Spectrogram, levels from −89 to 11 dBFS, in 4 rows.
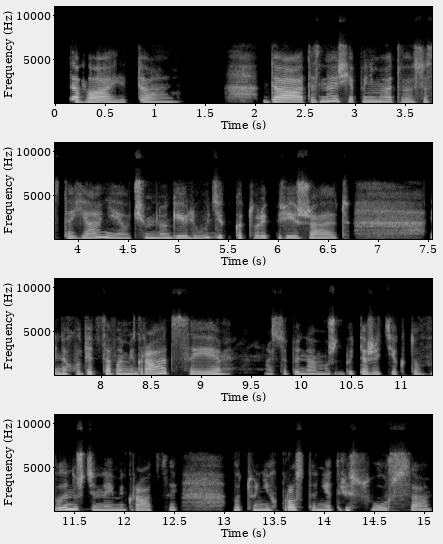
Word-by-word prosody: Давай, 205 -4 +4
да. 210 -1 0 1.0
Да, 230 -4 +8
ты 220 - -5
знаешь, 270 +4 +2
я 245 - -1
понимаю 245 0 -1
твоё 220 -2 -5
состояние. 215 +2 -1
Очень 210 +2 0
многие 210 -1 0
люди, 210 +1 -3
которые 205 -1 -2
переезжают 205 0 0 0.8
и - - -3
находятся 215 +1 0
в 205 - -14
эмиграции, 200 -1 +2 0.3
особенно 205 -1 -4
может 200 -2 -3
быть 200 +1 -7
даже 190 -1 +3
те, 200 +1 -3
кто 195 -1 -7
в 180 - -20
вынужденной 220 -2 +3
эмиграции, 190 +2 -3 0.5
вот 200 +1 -5
у 205 - +1
них 215 +2 -2
просто 240 -2 +2
нет 210 +1 -1
ресурса, 210 - -2
210 Hz, 130 wpm, -27 LUFS, 200-225 Hz, 1.0 s, Да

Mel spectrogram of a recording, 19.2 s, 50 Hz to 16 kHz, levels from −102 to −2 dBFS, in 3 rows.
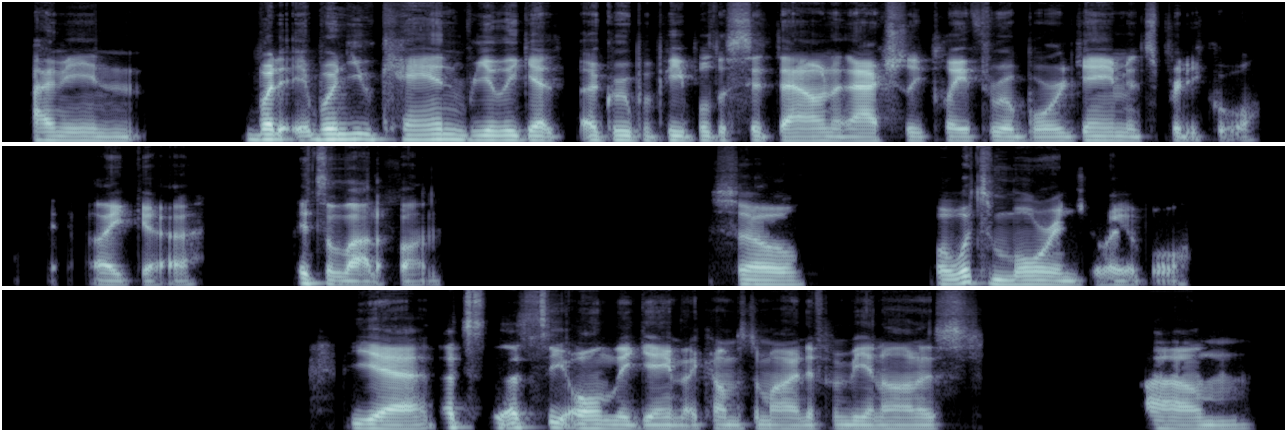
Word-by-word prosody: I 110 0 +1
mean, 105 -2 -4 0.6
but 130 +1 +6
i - - 0
when 135 +3 +5
you 135 0 0
can 130 -1 +1
really 115 0 +2
get 110 -3 +3
a - - +1
group 115 -2 -2
of 105 - -9
people 110 +1 -1
to 105 - -7
sit 110 -1 -5
down 100 +1 +4
and 100 - -2
actually 100 +1 +4
play 100 0 +1
through 105 +1 -4
a - - -2
board 100 0 -4
game, 105 0 +3
it's 100 - -7
pretty - - -6
cool, - - -13 0.4
eh, - - -20 0.2
like, - - +1 0.2
uh, - - -4 0.5
it's 130 0 -1
a - - 0
lotta 95 -1 +1
fun. - - -7 1.4
So, 105 -2 +1 0.7
but 115 - 0
what's 155 -2 +1
more 110 -1 +1
enjoyable? 100 0 -6 2.2
Yeah, 100 -3 +6
that's 125 +1 -1
that's 125 +1 -1
the 125 -4 -1
only 105 -2 +2
game 100 0 +2
that 95 - -6
comes 100 0 -4
to - - -8
mind, 95 -1 -1
if 95 - -9
I'm 100 - -7
being 100 -1 -1
honest. 95 +1 -5 0.9
Um 95 0 -2
105 Hz, 165 wpm, -28 LUFS, 100-115 Hz, 2.2 s, but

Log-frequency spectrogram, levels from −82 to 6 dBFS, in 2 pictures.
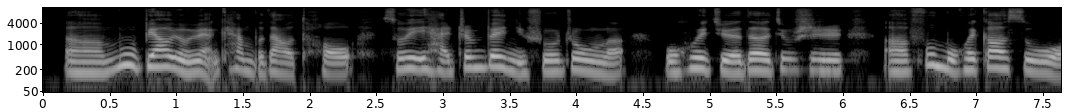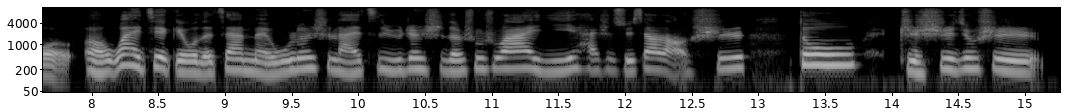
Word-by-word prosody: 呃， 165 -1 -1
目 250 +9 +2
标 240 +1 +4
永 180 -5 +4
远 170 -1 0
看 205 -3 -5
不 155 -2 -5
到 160 -4 -1
头， 150 0 -3 0.2
所 210 +1 -1
以 205 -1 +4
还 175 -4 -2
真 225 +5 -1
被 235 -2 +5
你 170 -4 -1
说 175 +2 -1
中 180 -3 0
了。 145 +1 -2 0.3
我 170 - -1
会 215 +2 +2
觉 175 -3 +3
得 190 +1 +5
就 195 +2 -5
是， 185 -2 -1 0.3
呃， 175 0 0
父 265 +9 -2
母 195 -7 +3
会 200 +2 +1
告 220 +2 +3
诉 195 -3 -1
我， 135 -3 +1
呃， 175 -5 +2
外 245 +6 +2
界 225 +1 +2
给 175 -2 0
我 170 0 +2
的 155 0 0
赞 200 +2 -1
美， 170 -4 -2
无 165 +4 0
论 210 +3 0
是 215 -2 -9
来 170 -3 -2
自 205 +2 -10
于 190 0 -5
认 210 +1 -1
识 195 -1 -8
的 180 -1 0
叔 210 +3 -6
叔 215 +1 -7
阿 215 0 +3
姨， 185 +2 -4
还 190 -3 -9
是 195 - -16
学 180 -1 -4
校 205 +3 0
老 - - -2
师， 215 +2 -3 0.4
都 270 -1 +5 0.3
只 175 -2 +1
是 205 +5 -1
就 210 +2 -1
是 185 -5 +1
190 Hz, 250 characters per minute, -30 LUFS, 175-215 Hz, 0.4 s, 被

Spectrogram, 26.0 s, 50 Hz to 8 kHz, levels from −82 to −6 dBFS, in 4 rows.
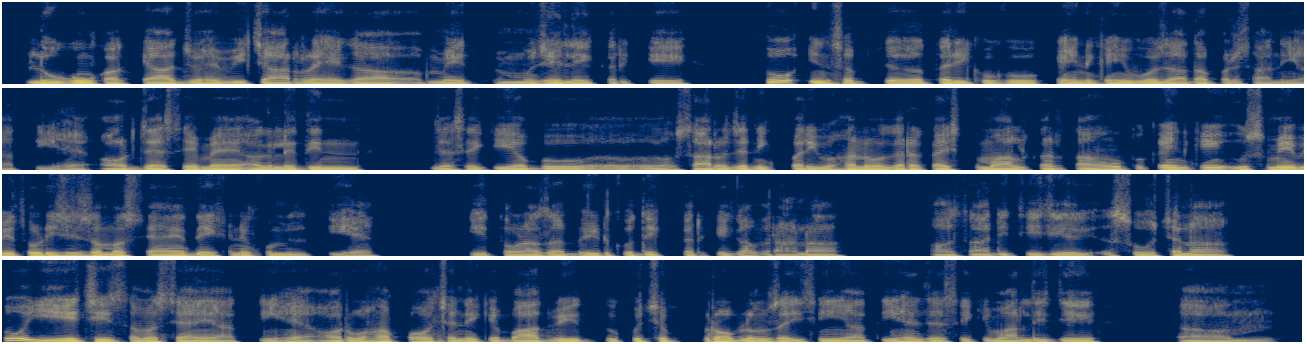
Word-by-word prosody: लोगों 110 +4 +5
का 120 0 0
क्या 115 +1 0
जो 110 0 0
है 110 - +3
विचार 105 0 0
रहेगा 105 -1 +1
अ, 90 -2 -6
में 100 +1 0 0.2
मुझे 105 +2 +1
लेकर 105 -2 -1
के, 95 +1 -4 0.4
तो 180 +2 +6
इन 140 -1 +5
सब 140 +1 0
अ, 120 -2 +3
तरीकों 115 +2 +2
को 130 -1 +2
कहीं 115 -2 0
न 120 - +2
कहीं 120 0 +3
वो 120 0 +3
ज़्यादा 105 0 +1
परेशानी 90 -2 -6
आती 85 0 -10
है। 90 +1 -7
और 100 +1 -1
जैसे 115 +3 +2
मैं 120 -1 +4
अगले 115 0 +2
दिन 110 -2 +1 0.4
जैसे 105 +2 -2
कि 105 +2 -2
अब 105 -1 -1
अ 100 0 -2
अ - - -3
अ, - - -4
सार्वजनिक 105 +3 +1
परिवहन 110 +2 +2
वगैरह 115 -1 +3
का 115 - +1
इस्तेमाल 110 0 0
करता 110 0 -3
हूँ, 125 +5 +2
तो 175 - -7
कहीं 155 -2 +4
न - - +1
कहीं 155 -1 +1
उसमें 145 +1 +5
भी 150 0 +5
थोड़ी-सी 135 0 +3
समस्याएँ 115 -3 +2
देखने 110 +1 0
को 110 -1 -5
मिलती 95 -1 -5
है। 95 0 -4 0.5
कि 105 - -4
थोड़ा-सा 105 +1 0
भीड़ 110 +3 0
को 110 -1 -4
देख 105 0 -3
कर 105 +1 -4
के 105 - -4
घबराना 95 0 -5 0.6
और 95 +1 -3
सारी 100 +2 -4
चीज़ें 100 0 -4
सोचना। 100 -1 -1 0.4
तो 210 -2 +7
ये 120 -2 +5
चीज़ 130 -2 +1
समस्याएँ 110 -1 +1
आती 95 +1 -5
हैं, 95 -1 -2
और 105 +4 -1
वहाँ 110 +2 +3
पहुँचने 110 +1 +1
के 115 - -2
बाद 110 +1 +3
भी 120 0 +3
तो 125 +1 -6
कुछ 120 0 -3
प्रॉब्लम्स 120 -1 +1
ऐसी 105 +1 0
ही 115 - +3
आती 110 +2 -2
हैं, 110 -1 +2
जैसे 110 0 -2
कि 105 - -7
मान 100 -1 +1
लीजिए 105 +1 0 0.4
अम, 90 -4 -3
110 Hz, 210 wpm, -23 LUFS, 100-115 Hz, 0.6 s, तो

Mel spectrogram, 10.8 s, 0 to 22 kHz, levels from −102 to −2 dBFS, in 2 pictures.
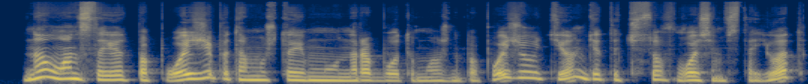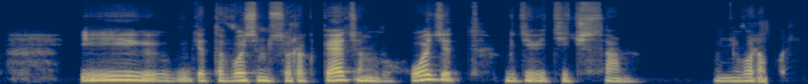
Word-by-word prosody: Ну 310 +9 +6
он 260 -2 +8
встаёт 205 -2 +1
попозже, 230 +9 +4
потому 205 -7 +1
что 190 0 -2
ему 180 -1 +3
на 170 0 +1
работу 165 -2 -1
можно 160 0 -5
попозже 300 - 0
уйти. 260 -3 -1
Он 310 +2 +1
где-то 235 -5 -1
часов 210 +1 -4
в - - -25
8 180 -1 +2
встаёт, 170 - -2 0.5
и 195 0 +1
где-то 160 +1 -7
в - - -10
8:45 175 +2 -1
он 170 -4 -2
выходит, 170 +10 -2 0.3
к 155 - -6
часам, 140 -3 -9 0.5
у - - -10
него 150 +1 -8
работ 145 -1 -10
180 Hz, 160 wpm, -22 LUFS, 165-210 Hz, 0.5 s, он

